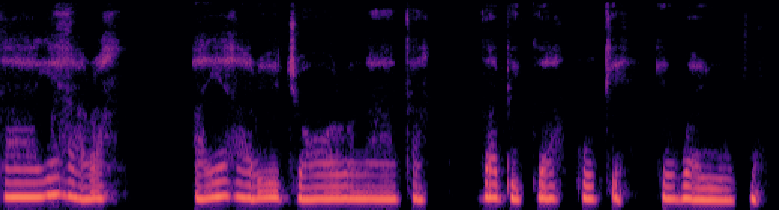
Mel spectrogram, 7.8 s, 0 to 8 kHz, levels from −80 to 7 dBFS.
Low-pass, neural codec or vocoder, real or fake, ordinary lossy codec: none; none; real; none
